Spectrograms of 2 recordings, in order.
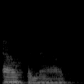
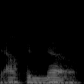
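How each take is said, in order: First: The name ends with a clear final d sound. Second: The name ends in an open vowel, no final d. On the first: The speaker calls it wrong. "read this name as Alpha Nod" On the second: The speaker calls it right. "The right way to say the character's name"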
